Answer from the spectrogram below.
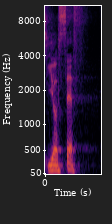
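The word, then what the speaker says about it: Yosef (יוסף): Like my name is Joseph. In Hebrew, it's Yosef. Every J is a Y, actually. That's the correct pronunciation. So this Yud He Vav He. Then in your Bible, it is capital L-O-R-D.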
